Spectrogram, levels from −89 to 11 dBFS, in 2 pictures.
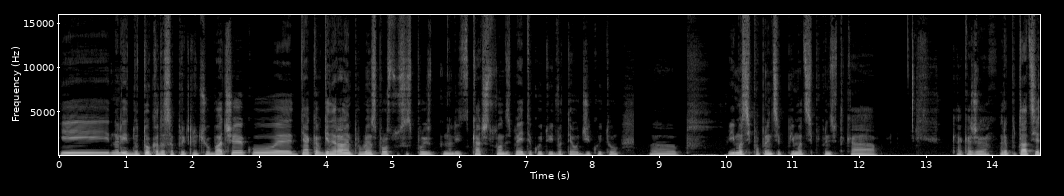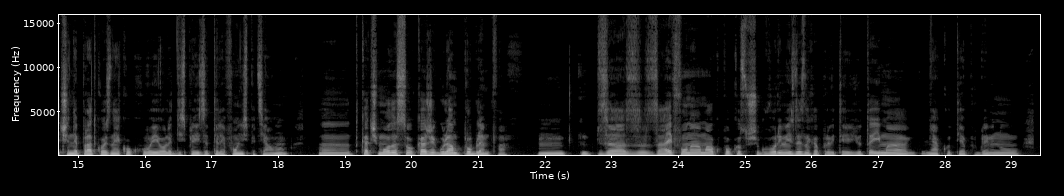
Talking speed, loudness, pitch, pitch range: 165 wpm, -33 LUFS, 130 Hz, 120-150 Hz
